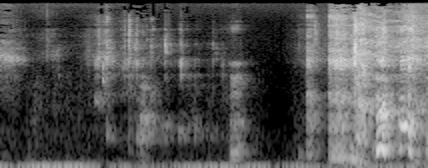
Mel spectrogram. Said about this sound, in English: I thought you were pouring beer into my lap. I was like, Boo! Not in the lap.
